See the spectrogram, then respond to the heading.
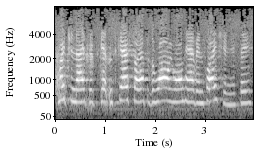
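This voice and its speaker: Very high-voiced cheeky little girl. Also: level tone, fairly quick, crowd noise. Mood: earnest, precocious. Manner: childish, chatty, repeats tags like "I bet you". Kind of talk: 1940s radio comedy acting. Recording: dull, noisy 1940s radio recording.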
